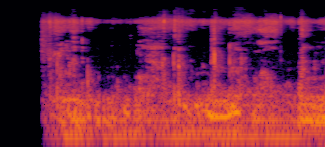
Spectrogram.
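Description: English bulldog grunting and snorting: about five short, low grunts with a few light clicks between them, the noisy breathing typical of the breed's short muzzle.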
